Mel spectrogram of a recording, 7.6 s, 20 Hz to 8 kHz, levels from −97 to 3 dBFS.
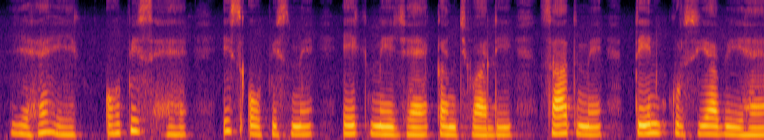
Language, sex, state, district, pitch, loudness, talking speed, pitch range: Hindi, female, Uttar Pradesh, Saharanpur, 165 Hz, -19 LUFS, 140 wpm, 155-180 Hz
